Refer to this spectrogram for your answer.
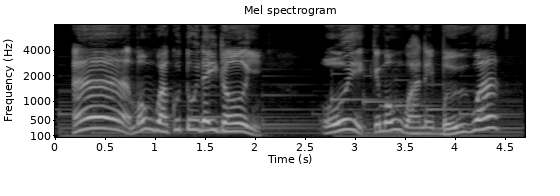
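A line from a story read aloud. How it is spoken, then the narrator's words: Excited shout. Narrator (Vietnamese): tôi la lên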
